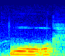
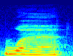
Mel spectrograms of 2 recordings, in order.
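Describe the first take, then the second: First: The word rhymes with 'four'. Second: The word rhymes with 'fur'. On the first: The speaker calls it right. "And then I say war" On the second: The speaker calls it wrong. "I'll say were"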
